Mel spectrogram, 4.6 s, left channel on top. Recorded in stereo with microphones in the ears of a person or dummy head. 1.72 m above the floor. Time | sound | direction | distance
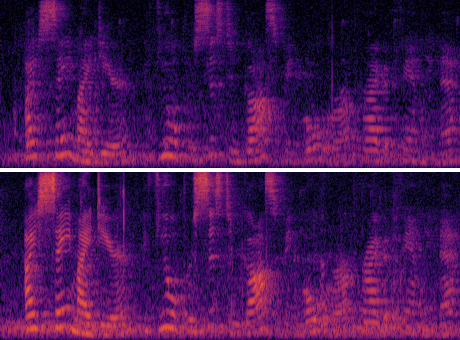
0.2 | a woman speaking | 40° right (ahead or behind) | 0.8 m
